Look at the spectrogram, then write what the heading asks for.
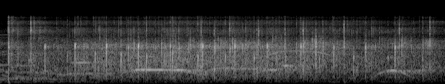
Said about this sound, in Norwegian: Jeg syns du skal gi en skikkelig klapping.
